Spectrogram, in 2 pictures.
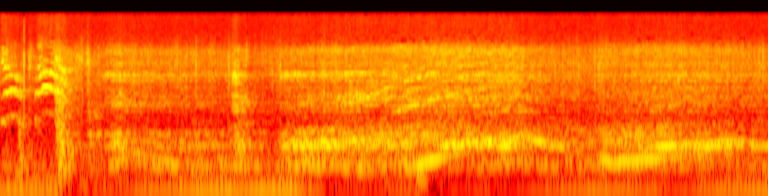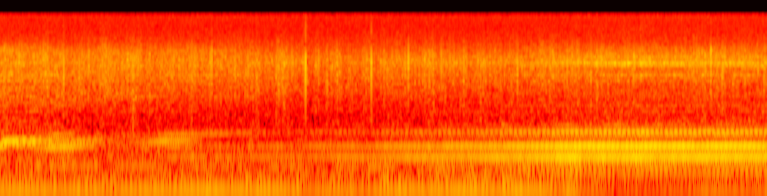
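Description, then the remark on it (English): A car engine revs loudly, its pitch sweeping up and down early on before settling into a steady, droning run that continues throughout. “The Phantom automobile is going to put in an appearance tonight.”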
